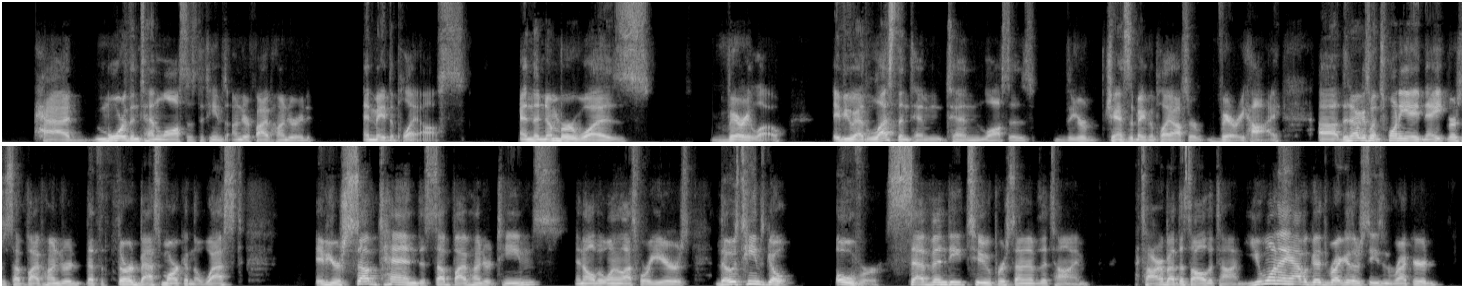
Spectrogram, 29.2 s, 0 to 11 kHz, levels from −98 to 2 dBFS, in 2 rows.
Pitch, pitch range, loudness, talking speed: 130 Hz, 110-145 Hz, -23 LUFS, 205 wpm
